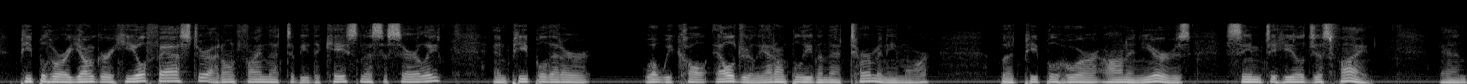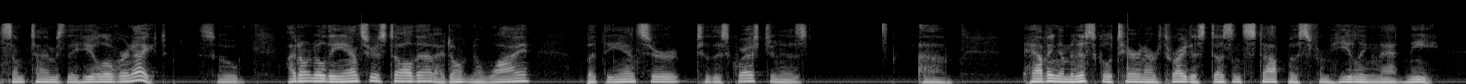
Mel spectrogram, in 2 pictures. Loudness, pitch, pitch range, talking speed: -25 LUFS, 120 Hz, 110-125 Hz, 165 wpm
